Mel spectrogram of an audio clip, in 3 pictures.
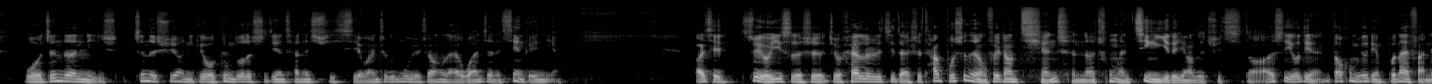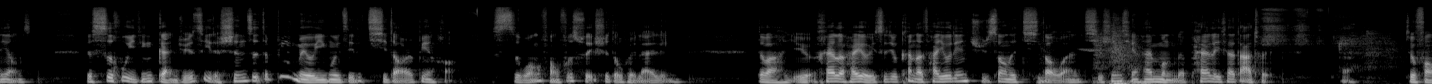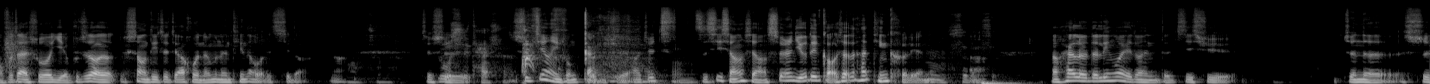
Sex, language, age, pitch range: male, Chinese, 20-39, 100-125 Hz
